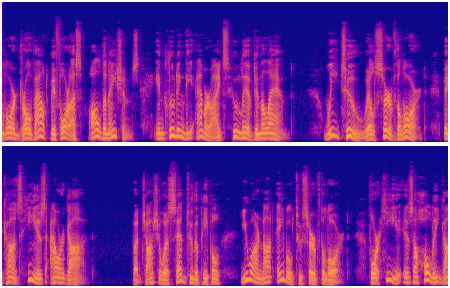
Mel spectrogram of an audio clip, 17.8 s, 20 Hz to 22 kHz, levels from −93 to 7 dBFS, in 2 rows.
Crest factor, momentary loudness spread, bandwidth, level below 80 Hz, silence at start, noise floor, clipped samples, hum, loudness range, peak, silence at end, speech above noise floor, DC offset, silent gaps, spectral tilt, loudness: 16 dB; 8 LU; 12 kHz; -62 dBFS; 0 s; -74 dBFS; under 0.1%; none; 3 LU; -4 dBFS; 0 s; 56 dB; under 0.1%; none; -6 dB/octave; -19 LUFS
